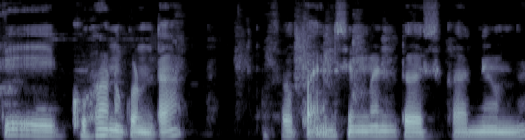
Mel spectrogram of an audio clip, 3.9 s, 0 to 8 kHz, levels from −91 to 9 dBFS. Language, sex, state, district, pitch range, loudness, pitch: Telugu, male, Andhra Pradesh, Visakhapatnam, 100-110 Hz, -29 LUFS, 105 Hz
